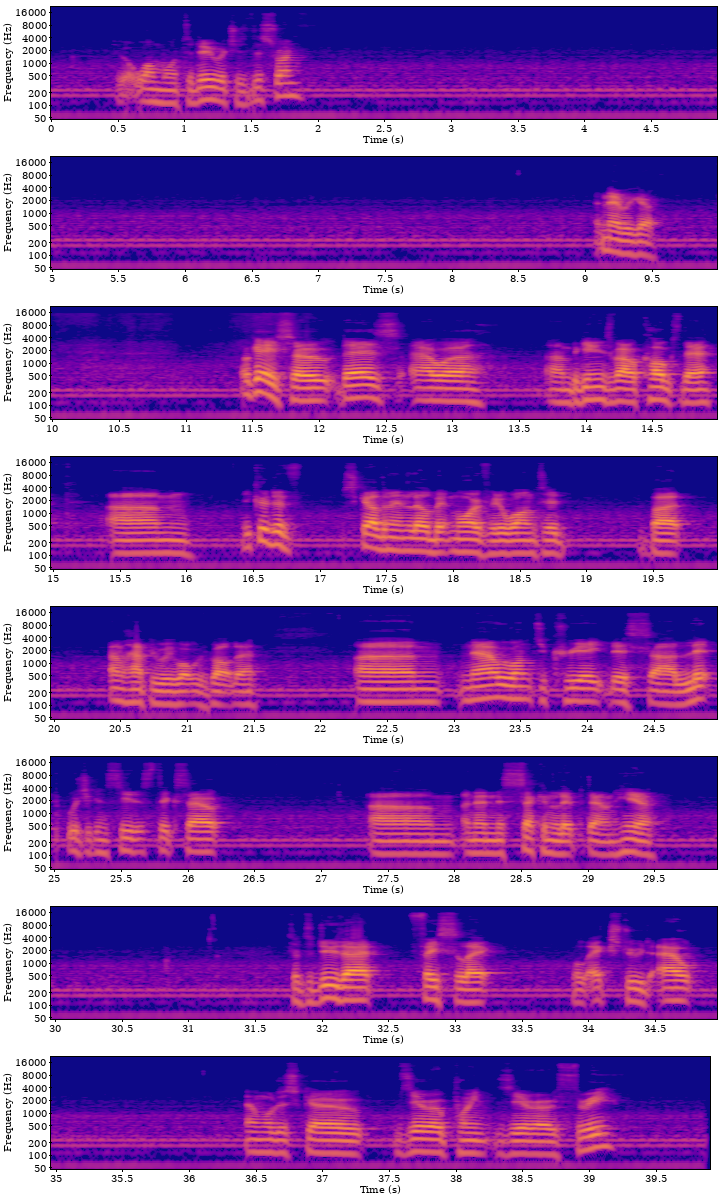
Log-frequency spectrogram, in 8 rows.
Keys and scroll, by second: 6.4-7.6 typing, 34.3 e, 37.5-39.2 typing.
